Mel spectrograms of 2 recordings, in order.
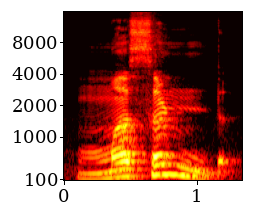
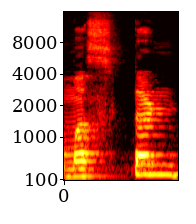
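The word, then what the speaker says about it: mustn't: ಮಸ್ಟ್ ನಾಟ್ ಅನ್ನು ಸೇರಿಸಿ ಮಸಂಟ್ ಮಾಡ್ತೇವೆ ಇದು ಮಸ್ಟ್ ಅಲ್ಲ ಮಸಂಟ್ ಮಸಂಟ್ ಇದನ್ನು ಉಚ್ಚಾರ ಮಾಡುವಂತದ್ದು ಮಸಂಟ್ ಅಂತ ಸರಿನಾ ನೆಕ್ಸ್ಟ್ ನಾನು ಬರಲೇಬೇಕಾ ಕಡ್ಡಾಯವಾಗಿ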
